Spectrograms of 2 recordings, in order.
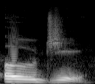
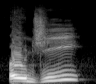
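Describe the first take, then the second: First: "O G" lengthened with a falling ending; falling tune. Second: "O G" drawn out, climbing high at the end; "O G" lengthened as a question; questioning tune. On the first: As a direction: stretch "O G" and let it drop. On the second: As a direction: stretch "O G" with a rising tune. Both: Shown as a demonstration. Japanese wordplay, two contrasting takes.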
